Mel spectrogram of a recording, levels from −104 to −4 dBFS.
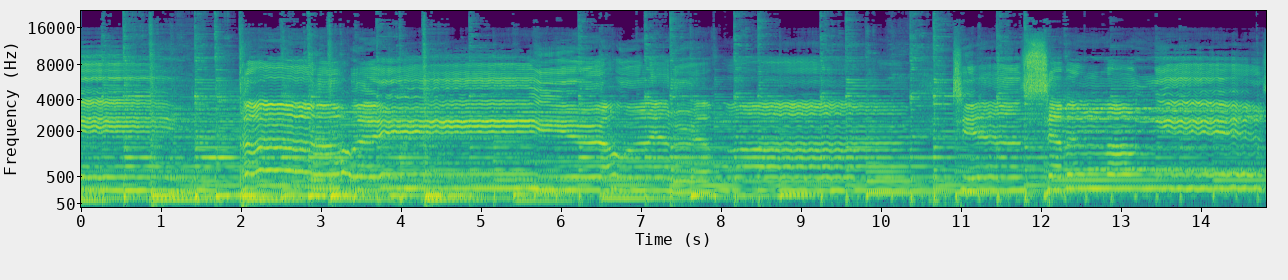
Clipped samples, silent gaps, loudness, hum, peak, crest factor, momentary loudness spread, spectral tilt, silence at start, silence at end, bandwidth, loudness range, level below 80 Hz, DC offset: under 0.1%; none; -13 LUFS; none; 0 dBFS; 14 dB; 7 LU; -3 dB/octave; 0 s; 0 s; over 20 kHz; 5 LU; -44 dBFS; under 0.1%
